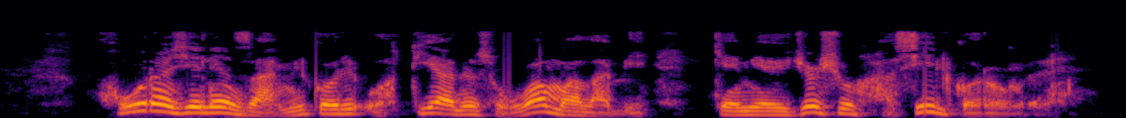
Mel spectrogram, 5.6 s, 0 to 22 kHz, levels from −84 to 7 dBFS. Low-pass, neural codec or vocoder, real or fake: 7.2 kHz; none; real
